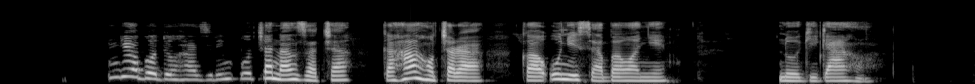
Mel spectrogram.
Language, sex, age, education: Igbo, female, 30-45, tertiary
